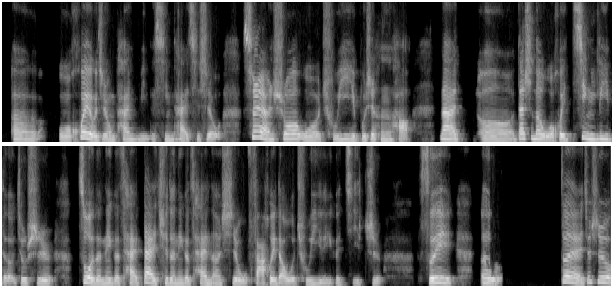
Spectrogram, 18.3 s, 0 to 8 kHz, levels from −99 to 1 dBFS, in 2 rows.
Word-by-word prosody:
呃， 210 Hz, -3 st, -2 dB, 0.3 s
我 195 Hz, -2 st, -2 dB
会 305 Hz, -, +4 dB
有 230 Hz, -6 st, +7 dB
这 195 Hz, +3 st, -4 dB
种 200 Hz, -2 st, -2 dB
攀 205 Hz, +2 st, -4 dB
比 -, -, -8 dB
的 250 Hz, -5 st, -12 dB
心 190 Hz, 0 st, -6 dB
态 235 Hz, +5 st, -3 dB
其 -, -, -10 dB
实 -, -, -3 dB
哦。 460 Hz, 0 st, -4 dB, 0.3 s
虽 330 Hz, -, +1 dB
然 250 Hz, -9 st, +5 dB
说 245 Hz, +2 st, +3 dB
我 195 Hz, -5 st, -1 dB
厨 -, -, -8 dB
艺 210 Hz, 0 st, -2 dB
不 190 Hz, 0 st, -4 dB
是 195 Hz, +4 st, 0 dB
很 195 Hz, -4 st, -4 dB
好， 205 Hz, -, -3 dB, 0.4 s
那 240 Hz, -3 st, +5 dB, 0.3 s
呃， 185 Hz, -2 st, -1 dB
但 270 Hz, 0 st, +4 dB
是 265 Hz, 0 st, -5 dB
呢， 240 Hz, -2 st, +4 dB
我 205 Hz, -3 st, +2 dB
会 220 Hz, -1 st, +3 dB
尽 230 Hz, +3 st, -1 dB
力 235 Hz, 0 st, 0 dB
地 195 Hz, -, -3 dB
就 220 Hz, 0 st, -1 dB
是 210 Hz, -3 st, -1 dB, 0.3 s
做 265 Hz, -5 st, +6 dB
的 200 Hz, -2 st, +1 dB
那 215 Hz, +2 st, 0 dB
个 -, -, -1 dB
菜、 -, -, 0 dB
带 260 Hz, -6 st, +5 dB
去 225 Hz, +3 st, -4 dB
的 215 Hz, -1 st, +1 dB
那 200 Hz, 0 st, -2 dB
个 -, -, 0 dB
菜 205 Hz, -2 st, -2 dB
呢， 195 Hz, 0 st, -3 dB
是 195 Hz, +2 st, -2 dB
我 195 Hz, -, -1 dB
发 210 Hz, -1 st, -1 dB
挥 210 Hz, 0 st, +2 dB
到 -, -, +1 dB
我 425 Hz, +2 st, 0 dB
厨 190 Hz, -, -7 dB
艺 190 Hz, 0 st, -4 dB
的 -, -, -5 dB
一 -, -, -9 dB
个 -, -, -7 dB
极 170 Hz, -3 st, -11 dB
致。 165 Hz, -, -9 dB, 0.5 s
所 235 Hz, 0 st, +6 dB
以 245 Hz, -3 st, +2 dB, 0.4 s
呃， -, -, -1 dB, 1.1 s
对， 285 Hz, -8 st, +4 dB
就 275 Hz, +6 st, -4 dB
是 285 Hz, +1 st, -3 dB
215 Hz, 220 characters per minute, -23 LUFS, 195-240 Hz, 1.1 s, 有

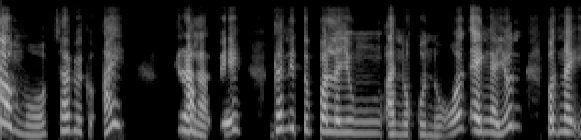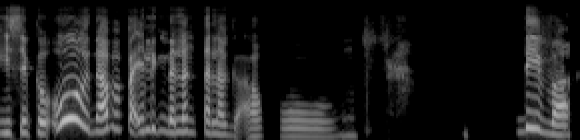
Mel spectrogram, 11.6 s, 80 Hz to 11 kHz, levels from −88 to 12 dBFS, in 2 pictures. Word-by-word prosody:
alam 260 Hz, -, -13 dB
mo 215 Hz, +2 st, -7 dB
sabi 315 Hz, -1 st, +1 dB
ko -, -, -12 dB
"Ay, 465 Hz, -1 st, 0 dB, 0.5 s
grabe. 485 Hz, -7 st, +3 dB, 0.3 s
Ganito 340 Hz, -2 st, -2 dB
pala 300 Hz, -2 st, +3 dB
yung 260 Hz, -2 st, -7 dB
ano 235 Hz, 0 st, +1 dB
ko 235 Hz, -, -7 dB
noon" 240 Hz, -, -2 dB
Eh, 300 Hz, -, +9 dB
ngayon 275 Hz, -, -1 dB, 0.3 s
pag 285 Hz, 0 st, 0 dB
naiisip 270 Hz, -2 st, -1 dB
ko 255 Hz, -, +1 dB
oh, 290 Hz, 0 st, +5 dB
napapailing 330 Hz, +1 st, 0 dB
nalang 280 Hz, +1 st, -2 dB
talaga 235 Hz, -5 st, -5 dB, 0.2 s
ako. 180 Hz, -2 st, -16 dB, 1.8 s
Di 365 Hz, +5 st, 0 dB
ba? 225 Hz, -2 st, +1 dB
275 Hz, 125 wpm, -26 LUFS, 235-315 Hz, 1.8 s, Eh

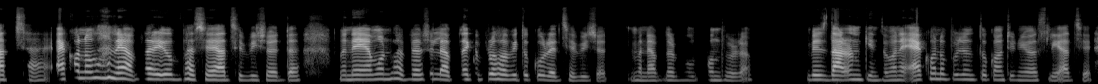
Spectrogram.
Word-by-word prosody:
আচ্ছা। 220 Hz, 0 st, -2 dB, 0.3 s
এখনো 290 Hz, +4 st, 0 dB
মানে 300 Hz, -3 st, +4 dB
আপনার 245 Hz, +3 st, -1 dB
এই 230 Hz, -, +5 dB
অভ্যাসে 230 Hz, -1 st, -1 dB
আছে 205 Hz, +1 st, -8 dB
বিষয়টা। 195 Hz, -1 st, -3 dB, 0.5 s
মানে 215 Hz, 0 st, -2 dB, 0.2 s
এমনভাবে 245 Hz, 0 st, -6 dB
আসলে 240 Hz, -1 st, -4 dB
আপনাকে 235 Hz, +2 st, -1 dB
প্রভাবিত 225 Hz, -2 st, -4 dB
করেছে 190 Hz, -2 st, -4 dB
বিষয়টা 180 Hz, +1 st, -8 dB, 0.2 s
মানে 190 Hz, -2 st, -6 dB
আপনার 195 Hz, +1 st, -11 dB
বন্ধুরা। 190 Hz, -1 st, -13 dB, 0.7 s
বেশ 220 Hz, 0 st, +2 dB
দারুণ 210 Hz, +2 st, +5 dB
কিন্তু। 195 Hz, -2 st, -10 dB
মানে 205 Hz, 0 st, +1 dB
এখনো 255 Hz, +3 st, -7 dB
পর্যন্ত 230 Hz, -1 st, -9 dB
কন্টিনিউয়াসলি 195 Hz, -3 st, -8 dB
আছে। 185 Hz, -, -11 dB
215 Hz, 140 wpm, -22 LUFS, 195-235 Hz, 0.7 s, এই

